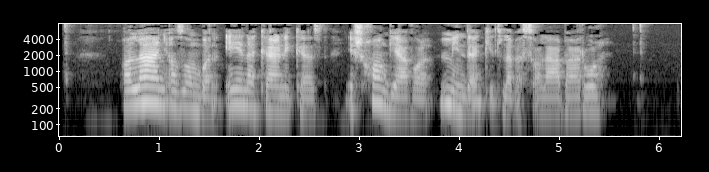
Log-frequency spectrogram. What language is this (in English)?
Hungarian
